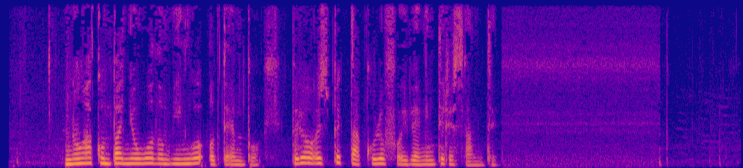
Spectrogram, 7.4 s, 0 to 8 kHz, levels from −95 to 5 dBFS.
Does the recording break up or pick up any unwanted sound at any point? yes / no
no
